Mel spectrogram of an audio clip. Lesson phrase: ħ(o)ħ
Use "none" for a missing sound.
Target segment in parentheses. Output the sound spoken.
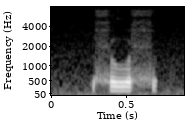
u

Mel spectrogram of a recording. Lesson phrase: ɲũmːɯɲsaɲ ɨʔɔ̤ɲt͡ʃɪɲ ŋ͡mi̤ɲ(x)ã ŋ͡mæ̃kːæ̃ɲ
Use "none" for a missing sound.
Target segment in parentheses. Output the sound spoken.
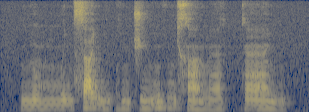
x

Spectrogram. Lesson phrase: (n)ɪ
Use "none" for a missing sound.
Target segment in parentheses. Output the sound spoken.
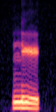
n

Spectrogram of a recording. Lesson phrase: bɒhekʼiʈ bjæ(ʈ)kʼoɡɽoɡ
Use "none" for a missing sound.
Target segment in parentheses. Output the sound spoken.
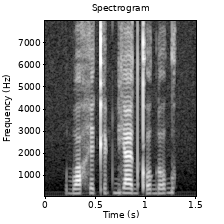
d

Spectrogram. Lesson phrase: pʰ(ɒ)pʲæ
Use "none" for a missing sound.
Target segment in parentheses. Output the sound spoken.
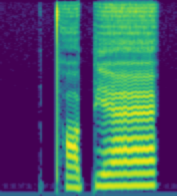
ɒ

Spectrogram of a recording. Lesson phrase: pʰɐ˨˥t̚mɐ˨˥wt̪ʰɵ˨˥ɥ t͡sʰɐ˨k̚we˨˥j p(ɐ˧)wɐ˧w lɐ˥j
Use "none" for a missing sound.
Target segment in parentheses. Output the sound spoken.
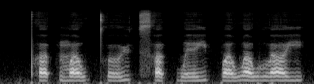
ɐ˨˥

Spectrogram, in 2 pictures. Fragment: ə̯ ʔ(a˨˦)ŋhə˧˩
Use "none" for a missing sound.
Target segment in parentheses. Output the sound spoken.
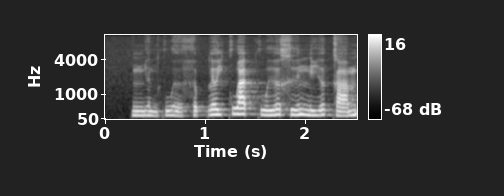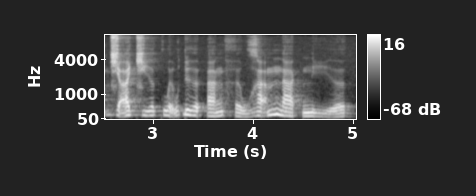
a˨˦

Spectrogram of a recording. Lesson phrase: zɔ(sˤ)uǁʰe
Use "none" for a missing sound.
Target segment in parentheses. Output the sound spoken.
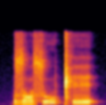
s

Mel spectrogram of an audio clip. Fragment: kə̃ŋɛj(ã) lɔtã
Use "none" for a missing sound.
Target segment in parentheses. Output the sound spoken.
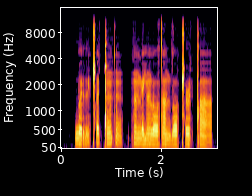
ə̃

